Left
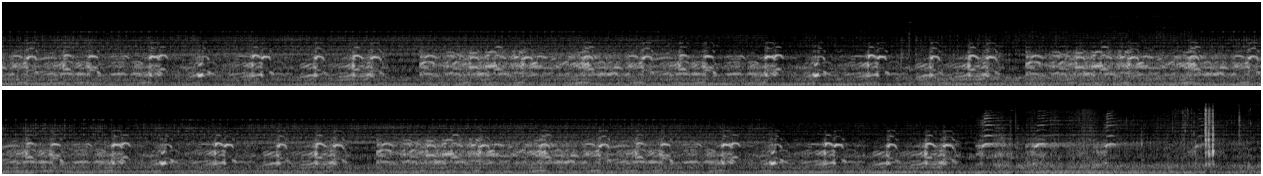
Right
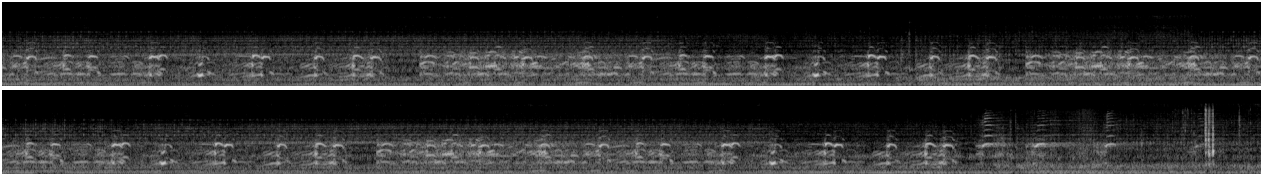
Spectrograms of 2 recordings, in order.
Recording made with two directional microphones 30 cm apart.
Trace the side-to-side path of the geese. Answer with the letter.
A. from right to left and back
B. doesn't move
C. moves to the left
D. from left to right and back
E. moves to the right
B.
